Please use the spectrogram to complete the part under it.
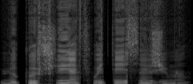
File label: female Trans LPC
